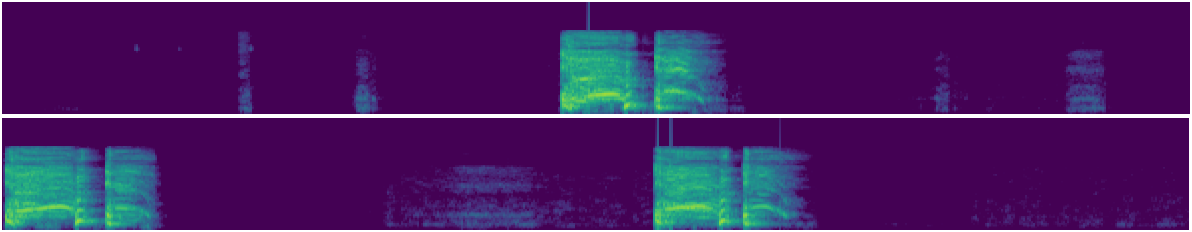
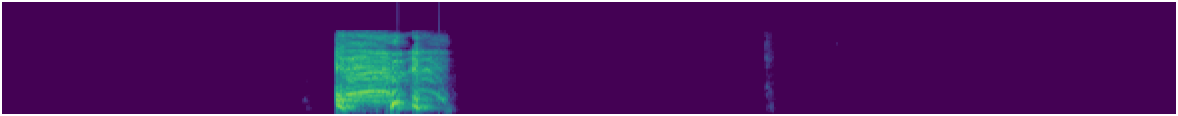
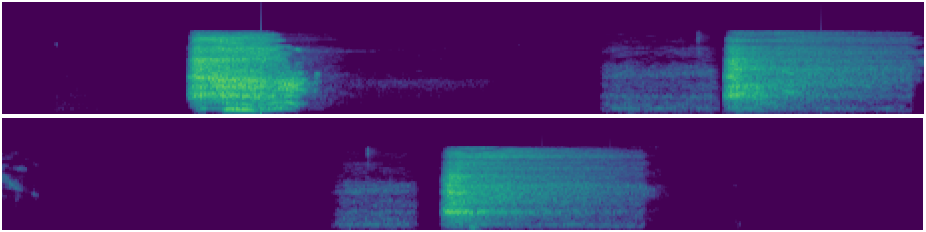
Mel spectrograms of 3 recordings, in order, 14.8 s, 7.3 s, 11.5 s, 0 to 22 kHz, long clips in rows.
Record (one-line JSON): {"three_cough_length": "14.8 s", "three_cough_amplitude": 31845, "three_cough_signal_mean_std_ratio": 0.3, "cough_length": "7.3 s", "cough_amplitude": 29323, "cough_signal_mean_std_ratio": 0.22, "exhalation_length": "11.5 s", "exhalation_amplitude": 30222, "exhalation_signal_mean_std_ratio": 0.29, "survey_phase": "beta (2021-08-13 to 2022-03-07)", "age": "45-64", "gender": "Female", "wearing_mask": "No", "symptom_cough_any": true, "symptom_runny_or_blocked_nose": true, "symptom_onset": "12 days", "smoker_status": "Ex-smoker", "respiratory_condition_asthma": false, "respiratory_condition_other": false, "recruitment_source": "REACT", "submission_delay": "1 day", "covid_test_result": "Negative", "covid_test_method": "RT-qPCR", "influenza_a_test_result": "Negative", "influenza_b_test_result": "Negative"}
